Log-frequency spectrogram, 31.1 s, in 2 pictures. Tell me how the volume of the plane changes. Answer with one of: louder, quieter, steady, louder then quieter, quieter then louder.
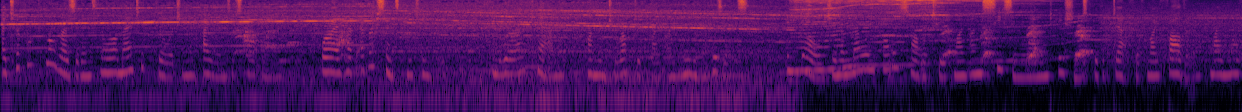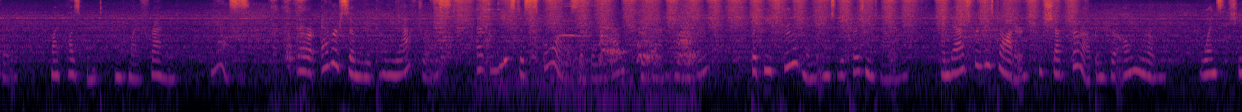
quieter.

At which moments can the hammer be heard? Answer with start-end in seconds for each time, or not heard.
not heard.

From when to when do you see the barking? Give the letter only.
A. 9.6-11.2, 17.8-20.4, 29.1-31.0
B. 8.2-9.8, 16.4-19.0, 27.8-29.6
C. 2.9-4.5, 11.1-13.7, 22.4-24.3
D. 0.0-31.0
C.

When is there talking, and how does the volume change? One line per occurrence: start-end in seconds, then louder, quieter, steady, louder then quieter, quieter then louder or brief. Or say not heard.
0.0-31.0 steady.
